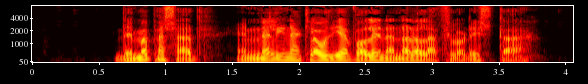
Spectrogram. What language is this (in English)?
Catalan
